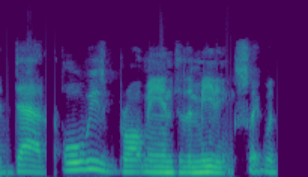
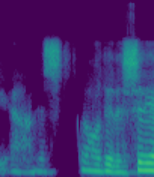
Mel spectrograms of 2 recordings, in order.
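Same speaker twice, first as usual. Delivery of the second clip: retold excitement; 2 semitones higher than usual. Retelling tipsy ride through city.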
